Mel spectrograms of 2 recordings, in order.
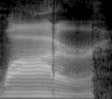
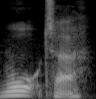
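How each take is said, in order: First: It is said in an American accent. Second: It is said in a British accent.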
